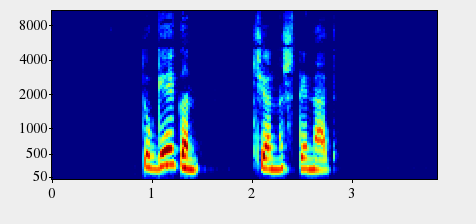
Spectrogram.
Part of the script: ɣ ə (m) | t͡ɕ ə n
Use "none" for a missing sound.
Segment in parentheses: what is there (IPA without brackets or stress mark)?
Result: n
